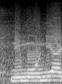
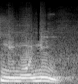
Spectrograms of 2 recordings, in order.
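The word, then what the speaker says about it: pneumoniae: Diplococcus निमोनी के द्वारा देखो निमोनिया की जो स्पेलिंग ना पी से स्टार्ट होती है। किससे स्टार्ट होती है? पी से। तो लिखो निमोनी, डिप्लोकोकस निमोनी।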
